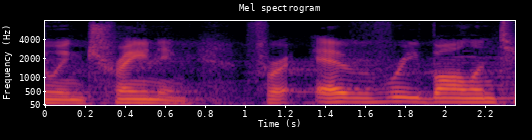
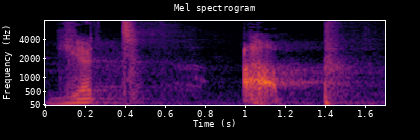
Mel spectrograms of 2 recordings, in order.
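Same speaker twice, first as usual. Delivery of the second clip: spoken through gritted, clenched teeth. Narrated scene, a man speaks to a sobbing child on the ground: through clenched teeth. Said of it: "says through clenched teeth".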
